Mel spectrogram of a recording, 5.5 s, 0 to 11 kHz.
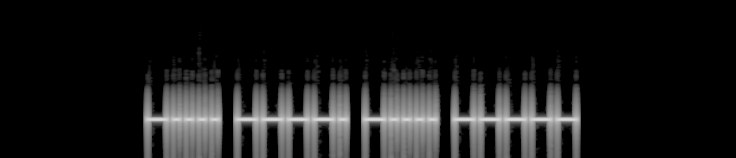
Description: Morse code, heard as a keyed tone, about 25 wpm, 700 Hz. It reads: 6960
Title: Numbers - 4-Digit 25wpm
